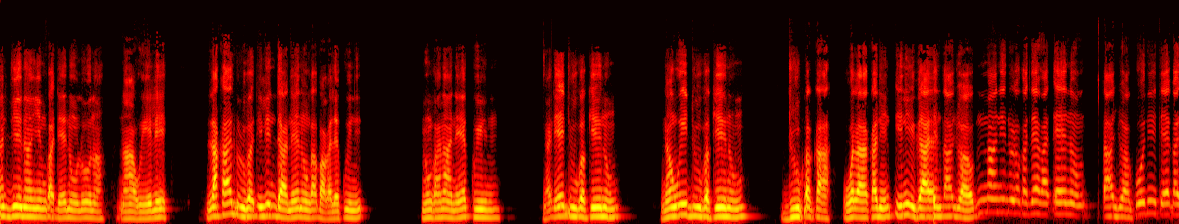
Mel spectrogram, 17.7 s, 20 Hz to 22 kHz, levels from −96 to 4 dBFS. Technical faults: short concealed packet loss; burst of packet loss

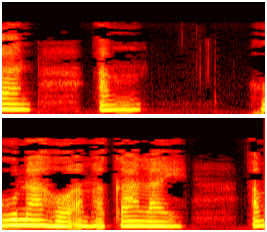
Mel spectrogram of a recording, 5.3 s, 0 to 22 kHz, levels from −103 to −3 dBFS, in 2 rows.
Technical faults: WMA compression; pre-echo

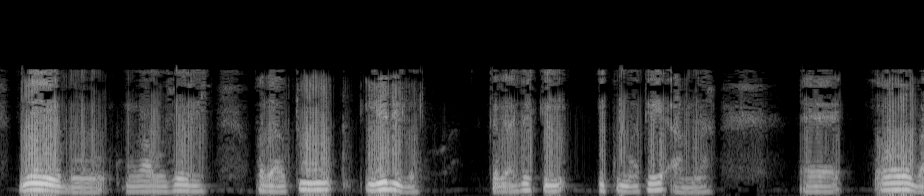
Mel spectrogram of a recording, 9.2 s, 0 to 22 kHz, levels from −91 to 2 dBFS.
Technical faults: buffer tearing; AAC compression

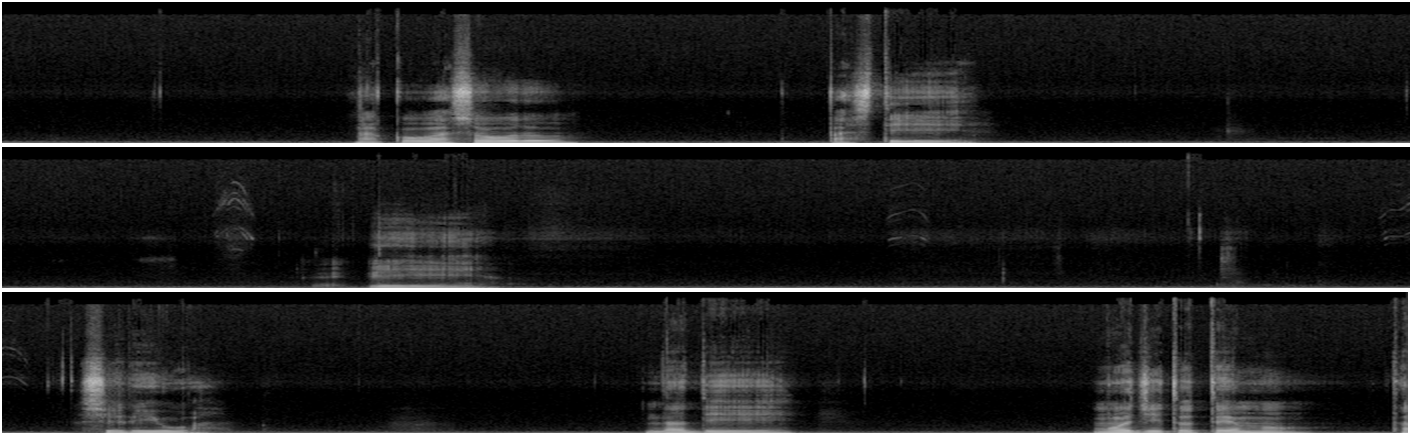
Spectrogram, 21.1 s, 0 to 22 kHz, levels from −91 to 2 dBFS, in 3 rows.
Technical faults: none

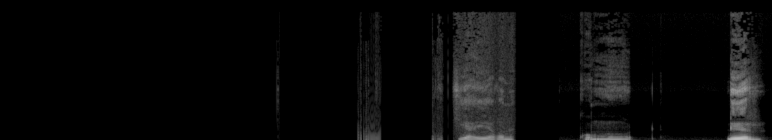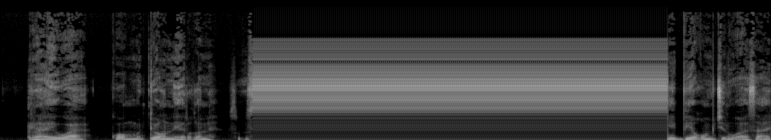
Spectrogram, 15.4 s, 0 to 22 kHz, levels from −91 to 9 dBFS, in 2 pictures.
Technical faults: truncation distortion on a fade; system hang loop

